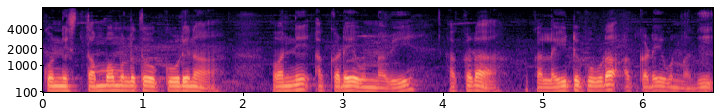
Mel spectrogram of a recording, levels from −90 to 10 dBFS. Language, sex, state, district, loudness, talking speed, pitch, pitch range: Telugu, male, Andhra Pradesh, Sri Satya Sai, -16 LUFS, 105 wpm, 115 Hz, 105-125 Hz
